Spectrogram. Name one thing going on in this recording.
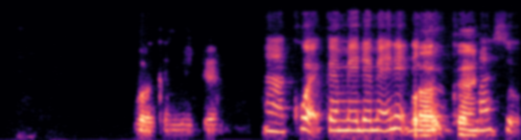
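A woman speaks calmly, as if teaching, through a microphone on an online call.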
